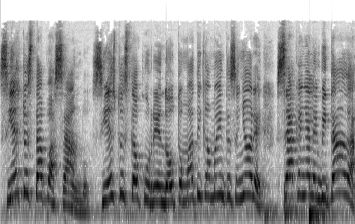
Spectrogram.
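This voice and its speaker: With an extremely high pitch and lively intonation, a woman speaks in an animated tone at a fairly quick pace with hardly any pauses over light background noise. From Venezuela. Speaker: entertainment news show host. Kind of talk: casual chat. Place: studio. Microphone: studio mic.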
